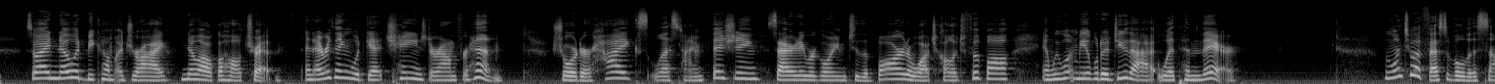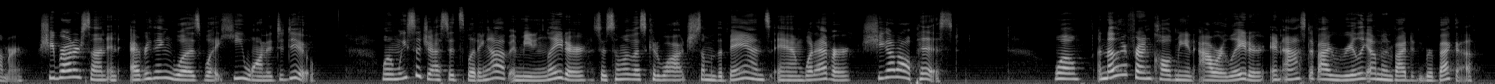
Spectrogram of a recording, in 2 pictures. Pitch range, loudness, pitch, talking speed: 190-255 Hz, -25 LUFS, 210 Hz, 205 wpm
